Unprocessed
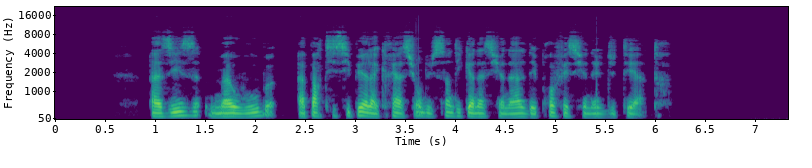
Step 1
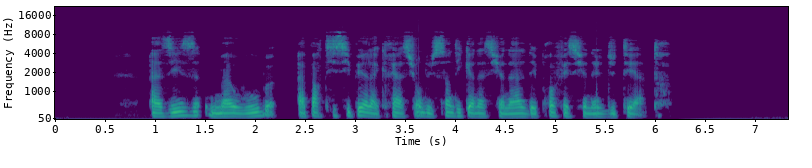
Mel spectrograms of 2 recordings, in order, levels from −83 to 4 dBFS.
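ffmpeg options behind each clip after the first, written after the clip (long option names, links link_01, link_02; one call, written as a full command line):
ffmpeg -i in.wav -filter_complex "[0:a]acrossover=split=110|400|2900[link_01][link_02][link_03][link_04];[link_01]acompressor=mode=upward:threshold=-58dB:ratio=2.5[link_05];[link_05][link_02][link_03][link_04]amix=inputs=4:normalize=0,equalizer=frequency=1500:width=2.9:gain=-14,acompressor=threshold=-30dB:ratio=2.5,volume=-2.5dB" out.wav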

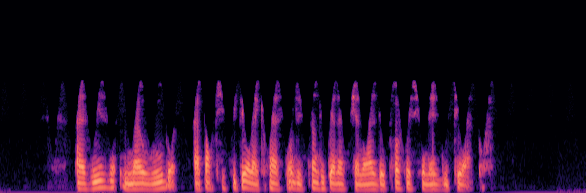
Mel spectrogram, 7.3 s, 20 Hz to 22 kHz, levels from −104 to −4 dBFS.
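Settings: ffmpeg -i in.wav -af "afftfilt=real='re*lt(b*sr/1024,890*pow(3900/890,0.5+0.5*sin(2*PI*4.1*pts/sr)))':imag='im*lt(b*sr/1024,890*pow(3900/890,0.5+0.5*sin(2*PI*4.1*pts/sr)))':win_size=1024:overlap=0.75,volume=5dB" out.wav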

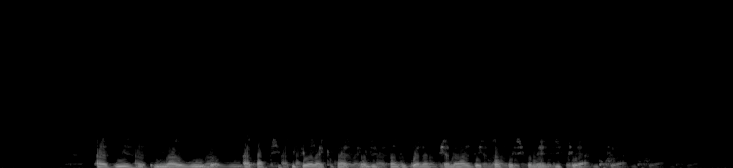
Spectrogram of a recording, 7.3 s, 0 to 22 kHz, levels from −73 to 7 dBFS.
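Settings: ffmpeg -i in.wav -af "asoftclip=type=tanh:threshold=-18.5dB,aecho=1:1:382|764|1146:0.282|0.0676|0.0162,volume=-4dB" out.wav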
